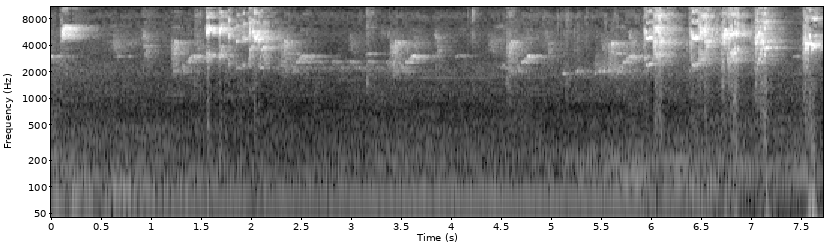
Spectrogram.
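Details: Lure song of a black-winged myna to encourage loud singing, a rambling run of whistles and slurred notes building into a series of loud harsh, rapid bursts near the end.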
